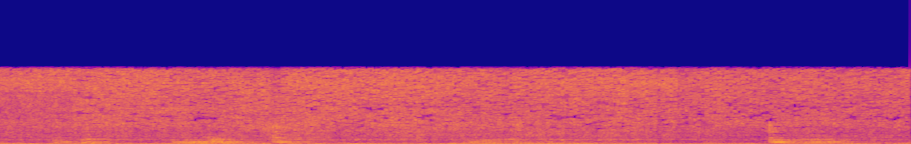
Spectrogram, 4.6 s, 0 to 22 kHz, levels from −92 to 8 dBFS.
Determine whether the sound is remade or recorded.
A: recorded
